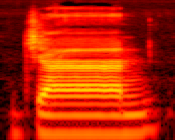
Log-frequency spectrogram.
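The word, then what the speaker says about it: ຈານ: The j is a mid-consonant plus a live syllable because it ends in a nasal sound, both an elongated vowel and a nasal sound. So it's going to equal low tone. So I transcribed it with the low tone marker. And reading this word in Lao, we would just know that this word is pronounced with a low tone because of it follows the tone rule.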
